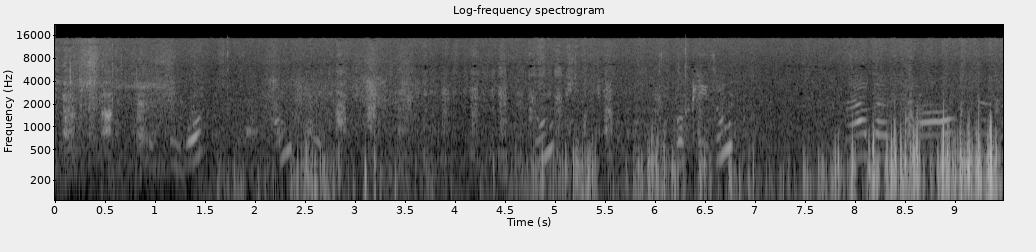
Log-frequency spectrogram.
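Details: Male Labrador Retriever whining in short, high, upward-sliding squeaks scattered through the recording, growing louder and busier toward the end, mixed with people talking nearby.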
